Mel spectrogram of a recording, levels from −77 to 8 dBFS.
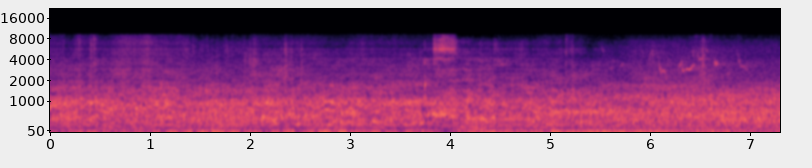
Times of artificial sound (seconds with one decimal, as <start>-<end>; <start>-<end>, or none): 0.0-1.4; 2.0-5.5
